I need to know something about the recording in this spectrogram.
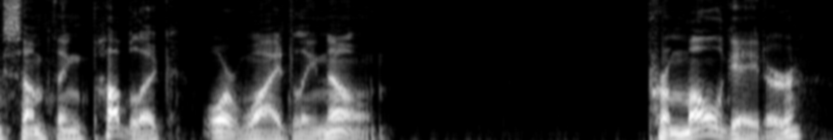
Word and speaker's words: promulgator: public or widely known promulgator which may also be pronounced promulgator means a person who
